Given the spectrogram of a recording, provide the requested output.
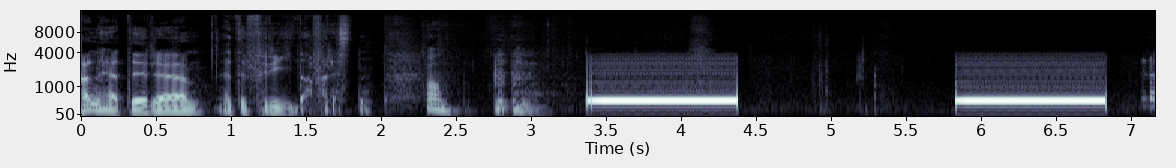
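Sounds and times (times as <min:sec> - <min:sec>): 
speech: 0:00.0 - 0:03.2
telephone ringback tone after dialing a number: 0:03.4 - 0:04.4, 0:05.8 - 0:06.9.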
